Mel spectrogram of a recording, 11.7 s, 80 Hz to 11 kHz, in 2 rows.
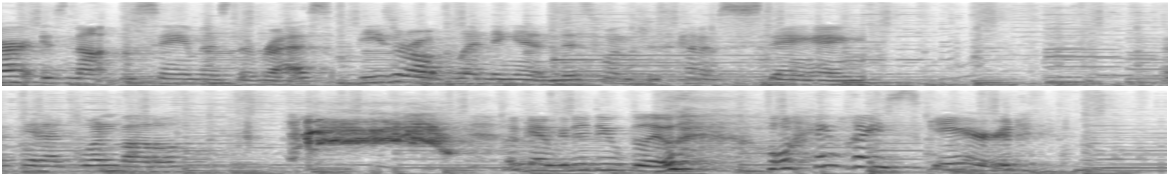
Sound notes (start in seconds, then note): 7.2 screams; 11.4 upbeat music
